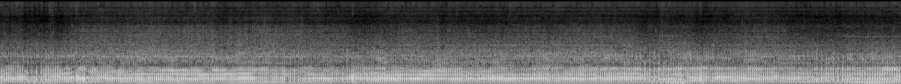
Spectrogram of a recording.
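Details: 1972 Sea King (Chrysler) 35 HP outboard, first start in nearly 20 years after replacing flywheel/ignition cam key, shift lever tied in neutral: fires and runs with uneven, wandering beat and clatter; needs tweaks and fuel pump rebuild.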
